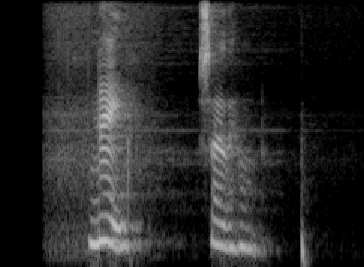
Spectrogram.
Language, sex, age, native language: Icelandic, female, 50-59, Icelandic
